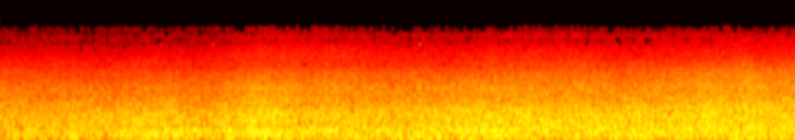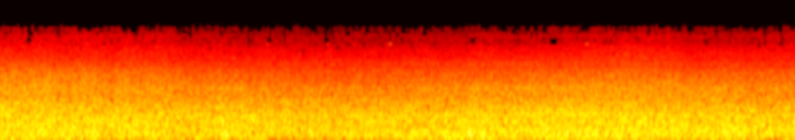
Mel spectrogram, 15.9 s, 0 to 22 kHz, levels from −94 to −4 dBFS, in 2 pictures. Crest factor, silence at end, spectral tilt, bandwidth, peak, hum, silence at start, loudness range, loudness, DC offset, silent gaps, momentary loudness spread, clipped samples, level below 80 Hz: 14 dB; 0 s; -6 dB/octave; 11.5 kHz; -14 dBFS; none; 0 s; 2 LU; -27 LUFS; under 0.1%; none; 3 LU; under 0.1%; -40 dBFS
